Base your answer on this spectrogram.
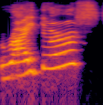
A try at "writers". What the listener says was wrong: Writers. Writers. Writers. Writers. Writers.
